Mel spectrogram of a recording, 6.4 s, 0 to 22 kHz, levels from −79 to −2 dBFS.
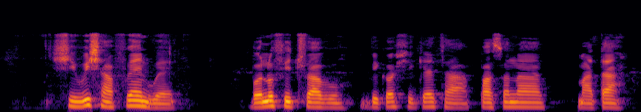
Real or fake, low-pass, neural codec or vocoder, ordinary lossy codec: real; 7.2 kHz; none; none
